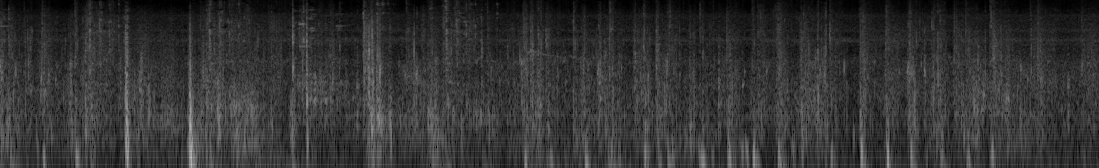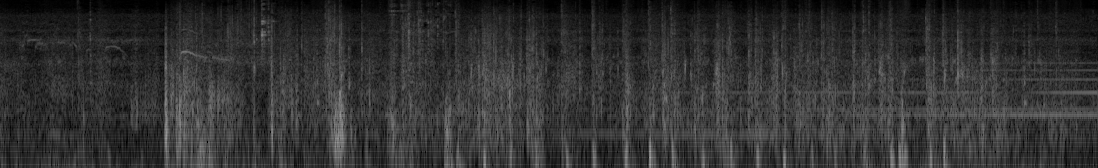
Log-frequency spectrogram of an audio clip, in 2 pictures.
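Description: Footsteps splash through shallow water and mud.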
